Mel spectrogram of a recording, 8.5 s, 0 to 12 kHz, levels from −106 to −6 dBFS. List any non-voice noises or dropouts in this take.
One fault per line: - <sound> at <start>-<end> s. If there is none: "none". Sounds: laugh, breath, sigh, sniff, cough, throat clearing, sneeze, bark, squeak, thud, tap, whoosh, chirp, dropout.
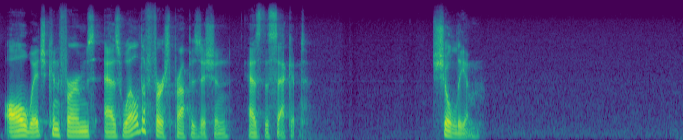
none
